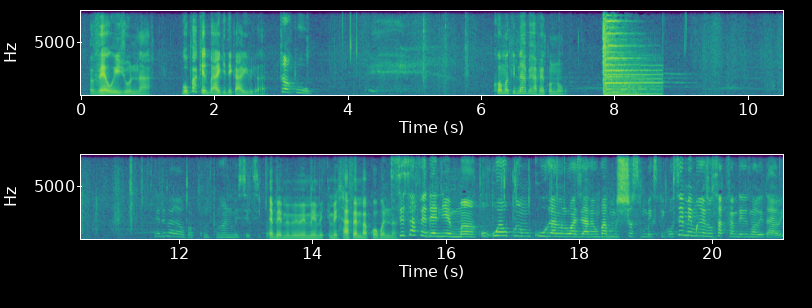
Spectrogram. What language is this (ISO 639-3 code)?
fra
